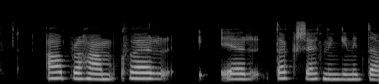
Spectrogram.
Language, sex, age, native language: Icelandic, female, 11, Icelandic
